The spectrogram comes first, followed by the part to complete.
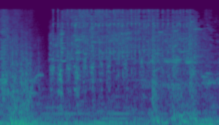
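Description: Film sound effects of a semi-truck transforming into a robot: a dense clatter of many small metallic clicks and shifting mechanical parts, with a low rumble, over music.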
